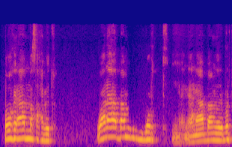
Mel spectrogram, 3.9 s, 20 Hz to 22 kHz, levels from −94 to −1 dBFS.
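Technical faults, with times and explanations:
Throughout: gain pumping. The level swings by roughly 10 dB. Loud and soft passages sit close together and sound squashed. The likely cause is gain set too high, with a fast limiter or compressor pulling it down.
1.45 to 1.69 s: short stall from a late packet. A sound is held for about 90 ms with a slight buzz or dip, then the speech carries on from where it stopped. A packet arrived late, the jitter buffer ran dry, and the receiver stretched the last audio to bridge the gap. Nothing is lost.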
